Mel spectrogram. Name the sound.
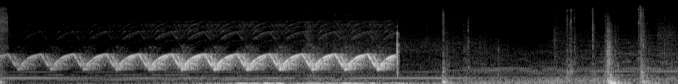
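police car siren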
